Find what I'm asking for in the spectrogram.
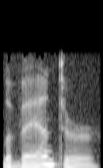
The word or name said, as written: levanter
